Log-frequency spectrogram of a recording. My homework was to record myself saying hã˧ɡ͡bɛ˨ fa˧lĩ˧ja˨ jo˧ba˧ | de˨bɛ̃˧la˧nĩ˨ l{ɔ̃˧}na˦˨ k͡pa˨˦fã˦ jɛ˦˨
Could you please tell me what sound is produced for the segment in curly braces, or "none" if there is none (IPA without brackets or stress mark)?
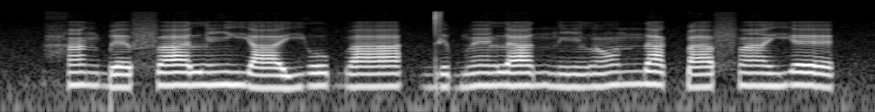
ɔ̃˨˦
